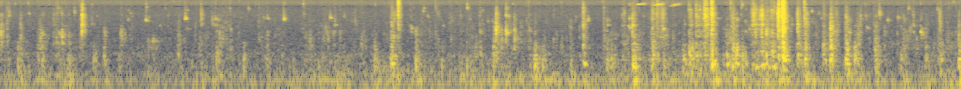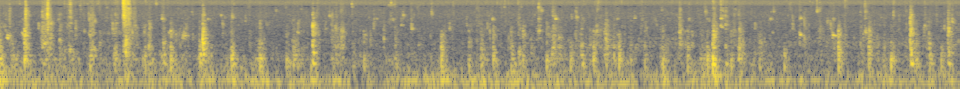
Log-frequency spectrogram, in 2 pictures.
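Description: A hen clucks and murmurs softly close by.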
